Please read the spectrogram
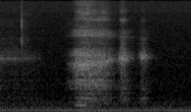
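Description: A woman's soft, breathy gasp about a second in, with a few fainter breaths after it, over a steady low hum.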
